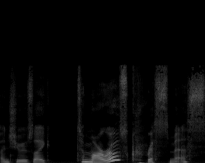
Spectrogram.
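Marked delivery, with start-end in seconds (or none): 1.1-3.1 play-acted high, curt, dismissive receptionist voice. Retelling a clinic receptionist's curt reply: imitating a receptionist's dismissive tone. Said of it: "And that exact voice".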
